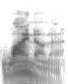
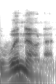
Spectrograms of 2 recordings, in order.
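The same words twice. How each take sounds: First: The first syllable sounds like 'wine'. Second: The first syllable sounds like 'win'. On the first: The speaker calls it wrong. "not Winona. ... not wine" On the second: The speaker calls it right. "it's supposed to be Winona, ... So it's more like win"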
